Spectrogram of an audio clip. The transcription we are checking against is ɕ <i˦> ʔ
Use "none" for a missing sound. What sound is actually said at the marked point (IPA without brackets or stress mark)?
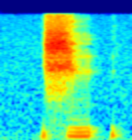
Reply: i˦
